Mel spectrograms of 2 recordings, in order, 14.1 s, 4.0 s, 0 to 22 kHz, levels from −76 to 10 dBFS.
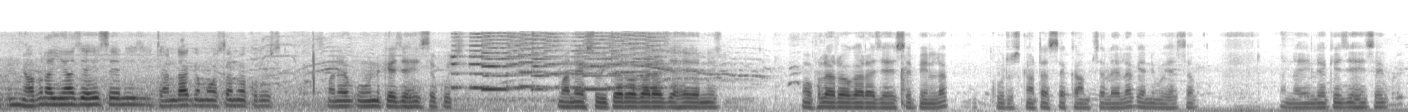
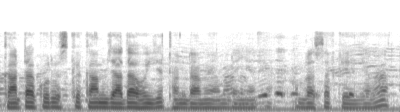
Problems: constant background noise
